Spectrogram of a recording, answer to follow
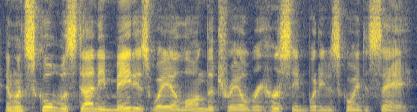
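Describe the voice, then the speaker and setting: Reading a children's tale aloud, this storyteller has a slightly high voice. He's gentle and expressive, easing his pace and softening whenever the story turns sad.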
